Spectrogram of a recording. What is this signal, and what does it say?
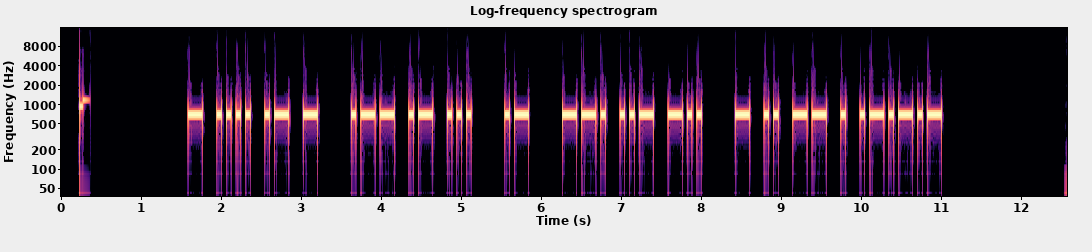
Morse code, heard as a keyed tone, about 21 wpm, 700 Hz. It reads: THAT WAS A GUD TIME.
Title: Sentences from Top 200 Words and Abbreviations 20wpm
